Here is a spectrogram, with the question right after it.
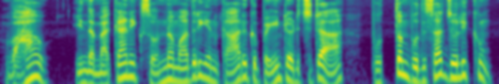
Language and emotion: Tamil, happy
